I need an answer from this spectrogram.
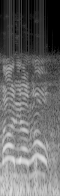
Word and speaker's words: Marion: Marion, yo tengo una casita en Marion. That's the proper pronunciation.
